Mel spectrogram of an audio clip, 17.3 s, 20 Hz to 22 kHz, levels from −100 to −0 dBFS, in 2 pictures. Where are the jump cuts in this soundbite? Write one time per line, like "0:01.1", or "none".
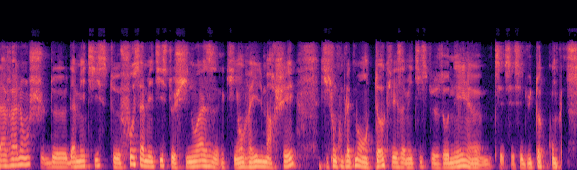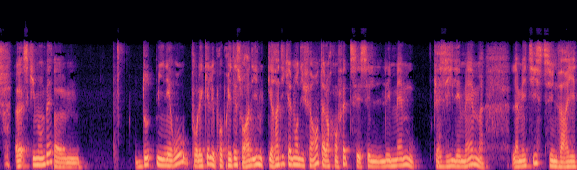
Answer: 0:08.4
0:09.5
